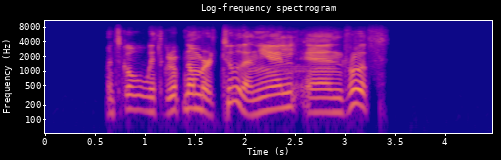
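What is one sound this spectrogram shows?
A young man speaks calmly through a headset microphone on an online call.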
